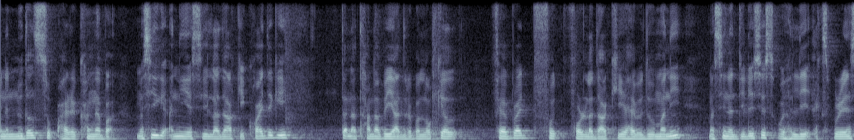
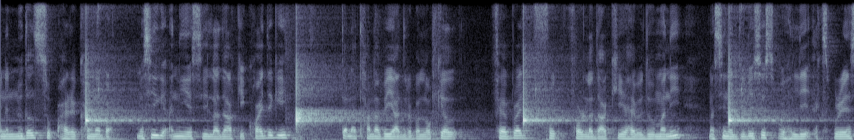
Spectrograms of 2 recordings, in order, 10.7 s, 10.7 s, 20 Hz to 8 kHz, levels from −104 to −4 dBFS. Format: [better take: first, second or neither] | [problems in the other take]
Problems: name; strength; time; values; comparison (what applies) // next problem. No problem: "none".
first | background sound (Raindrop / Drip); 4 dB below the speech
